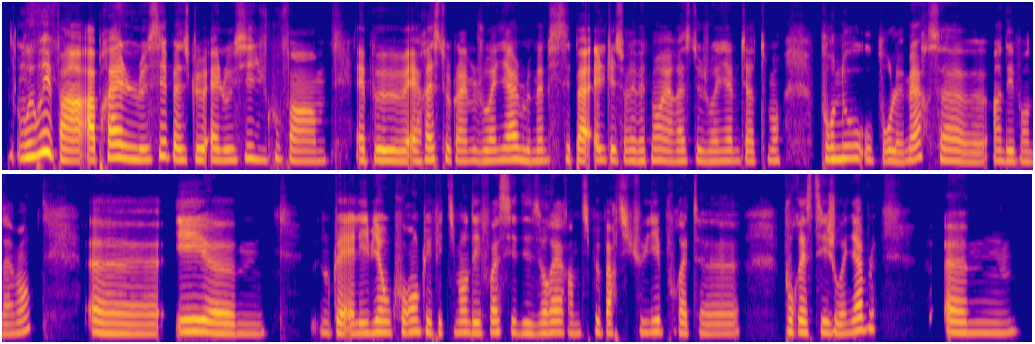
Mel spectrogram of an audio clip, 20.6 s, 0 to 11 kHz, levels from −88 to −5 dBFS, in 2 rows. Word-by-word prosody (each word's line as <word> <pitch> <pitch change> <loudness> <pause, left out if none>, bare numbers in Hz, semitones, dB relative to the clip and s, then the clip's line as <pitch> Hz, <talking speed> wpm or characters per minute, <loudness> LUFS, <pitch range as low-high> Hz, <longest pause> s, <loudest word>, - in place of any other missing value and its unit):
Oui, 265 +2 +5
oui. 355 +6 +9
Enfin, 210 -7 +6
après, 265 +5 +8
elle 240 -3 +3
le 220 - +2
sait, 285 +6 -1
parce 220 -3 +1
qu'elle 220 -1 +1
aussi, 220 +4 0
du 220 - -7
coup, 250 - -9
enfin, 200 -4 -2
mmh, 200 +1 -13 0.3
elle 215 -1 +1
peut 205 -1 +2
elle 205 - +2
reste 220 +2 0
quand 205 - -5
même 200 +1 -2
joignable, 210 +2 0
même 205 +1 -4
si - - -8
c'est 230 - -7
pas 210 -2 +5
elle 220 - +2
qui 215 - -1
est - - -5
sur 200 - -4
les 205 - -3
vetêments, 215 +2 -4
elle 200 - -2
reste 200 +1 -5
joignable 200 +1 -6
directement 205 +1 -7 0.4
pour 235 -1 0
nous, 245 +1 0
ou 220 - -6
pour 205 0 -4
le 185 -2 -4
maire, 230 +7 -1
ça, 210 -4 -2
heu, 180 0 -7
indépendamment. 200 +3 -5 0.6
Heu, 190 -3 0 0.2
et 230 +1 +6
hem, 190 -2 +1 0.6
donc 205 0 -7
elle 195 0 +2
est 200 - +1
bien 215 +1 +3
au 210 - -4
courant 220 +3 -1
qu'effectivement, 210 -1 -5
des 200 -1 -1
fois, 215 +2 -2
c'est 215 -1 -6
des 195 -1 -6
horaires 210 0 -1
un 195 - -9
petit 195 - -6
peu 220 - -5
particuliers 210 +2 -3
pour 210 - -8
être, 195 0 -5
heu, 190 +1 -7 0.5
pour 225 -2 -2
rester 215 0 0
joignable. 225 +8 -1 0.7
Hem 205 0 -3
205 Hz, 205 wpm, -23 LUFS, 200-220 Hz, 0.7 s, oui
